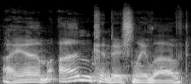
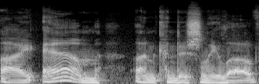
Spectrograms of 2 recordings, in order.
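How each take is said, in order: First: The word "unconditionally" carries the main stress. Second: The word "am" carries the main stress. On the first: It comes with no conditions. "And then we talked about the unconditionally" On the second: It is true right now. "sitting with it in the moment, I am right this second"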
